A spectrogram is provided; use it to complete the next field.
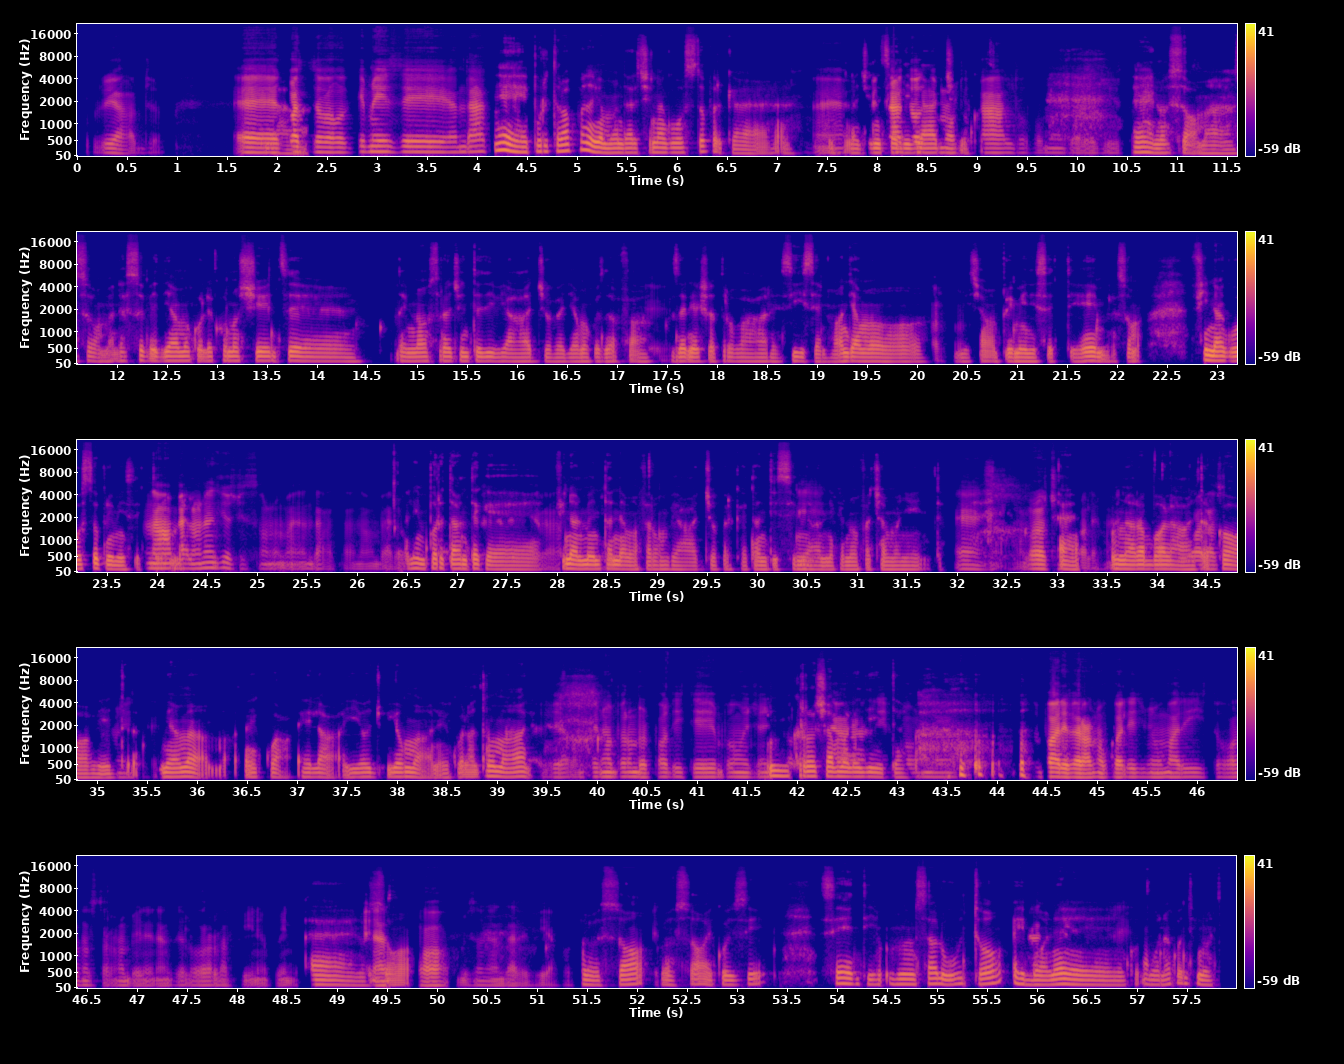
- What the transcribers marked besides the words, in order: distorted speech; unintelligible speech; "insomma" said as "nsomma"; unintelligible speech; tapping; unintelligible speech; unintelligible speech; unintelligible speech; chuckle; unintelligible speech; other background noise
- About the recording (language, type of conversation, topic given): Italian, unstructured, Qual è la cosa più importante da considerare quando prenoti un viaggio?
